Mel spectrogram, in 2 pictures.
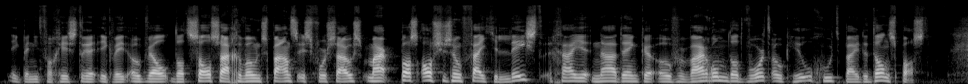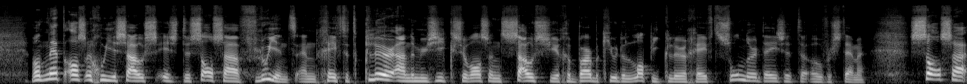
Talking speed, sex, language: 205 wpm, male, Dutch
